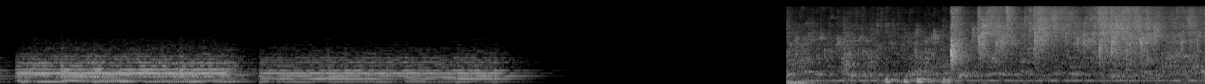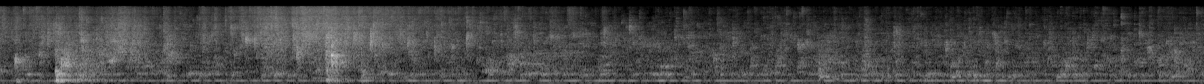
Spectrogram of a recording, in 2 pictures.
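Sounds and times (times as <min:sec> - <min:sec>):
water splashing on tiled floor: 0:07.9 - 0:24.0.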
